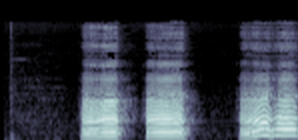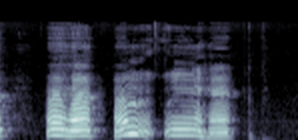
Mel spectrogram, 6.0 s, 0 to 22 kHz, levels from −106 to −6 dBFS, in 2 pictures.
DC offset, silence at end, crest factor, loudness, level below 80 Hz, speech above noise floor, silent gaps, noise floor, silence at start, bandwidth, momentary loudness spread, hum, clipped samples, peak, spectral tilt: under 0.1%; 0.65 s; 18 dB; -26 LUFS; -72 dBFS; 55 dB; none; -79 dBFS; 0.8 s; 11.5 kHz; 11 LU; none; under 0.1%; -8 dBFS; -7.5 dB/octave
